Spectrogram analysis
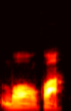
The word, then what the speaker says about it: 모과: 생겼다라고 얘기를 하죠 그래서 읽을 때는 목과 이지만은 우리가 발음할 때는 그냥 모과 감가는 그 오이 과도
